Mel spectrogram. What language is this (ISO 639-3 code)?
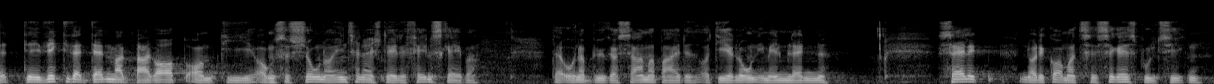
dan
